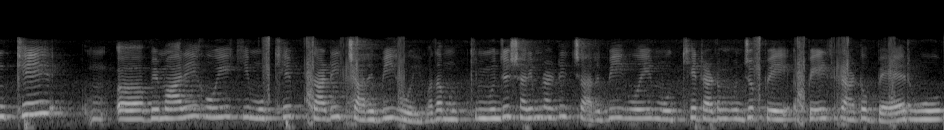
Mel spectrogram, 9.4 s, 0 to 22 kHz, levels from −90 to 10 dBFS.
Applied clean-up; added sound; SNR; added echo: none; Packing tape, duct tape; 15 dB; none.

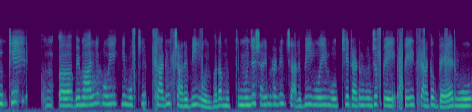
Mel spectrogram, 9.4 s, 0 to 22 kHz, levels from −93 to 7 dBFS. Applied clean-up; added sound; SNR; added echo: neural diffusion model UNIVERSE++.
